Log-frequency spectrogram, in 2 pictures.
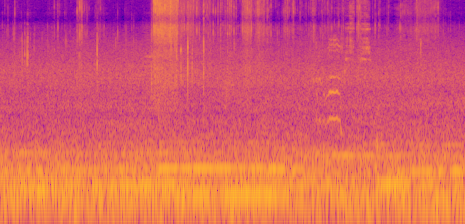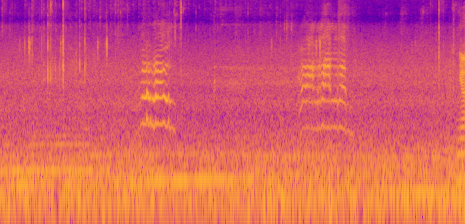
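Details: Fat white stray cat, very hungry, calling while being fed outdoors: three short meows, the later two sharper and clipped, between stretches of a person talking softly, with constant low background rumble.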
